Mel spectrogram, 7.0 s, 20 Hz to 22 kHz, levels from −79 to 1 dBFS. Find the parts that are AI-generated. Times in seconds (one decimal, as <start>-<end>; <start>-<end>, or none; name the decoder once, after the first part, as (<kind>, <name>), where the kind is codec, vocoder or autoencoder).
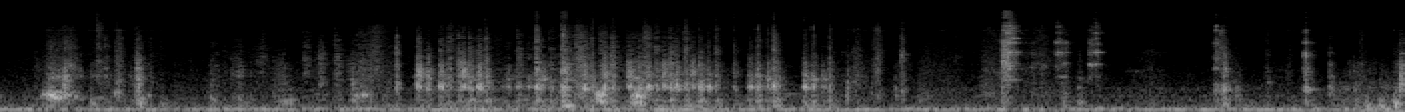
0.0-1.4 (vocoder, BigVGAN v2); 2.0-2.6; 4.4-7.0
